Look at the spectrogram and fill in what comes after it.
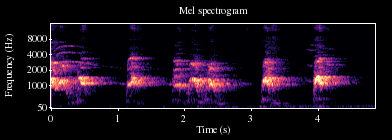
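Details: Maltese dog reacting to cat sounds, giving five high, yelping barks with whiny, drawn-out tails, spaced roughly one per second.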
